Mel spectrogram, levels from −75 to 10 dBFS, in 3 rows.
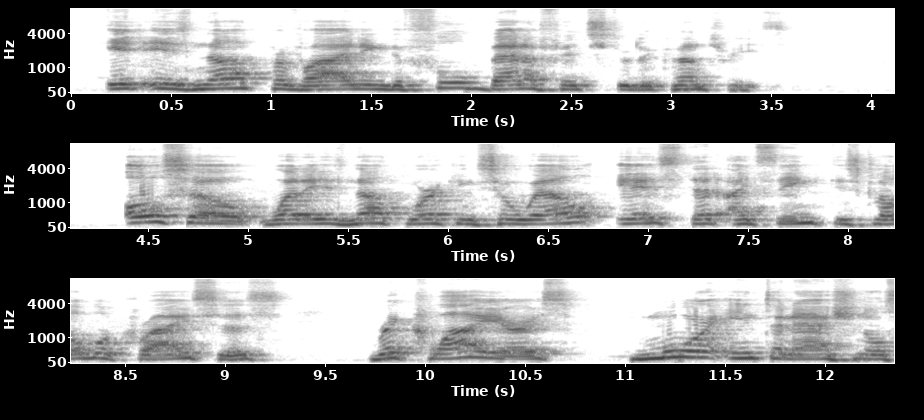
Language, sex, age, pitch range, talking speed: English, male, 50-69, 150-180 Hz, 130 wpm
